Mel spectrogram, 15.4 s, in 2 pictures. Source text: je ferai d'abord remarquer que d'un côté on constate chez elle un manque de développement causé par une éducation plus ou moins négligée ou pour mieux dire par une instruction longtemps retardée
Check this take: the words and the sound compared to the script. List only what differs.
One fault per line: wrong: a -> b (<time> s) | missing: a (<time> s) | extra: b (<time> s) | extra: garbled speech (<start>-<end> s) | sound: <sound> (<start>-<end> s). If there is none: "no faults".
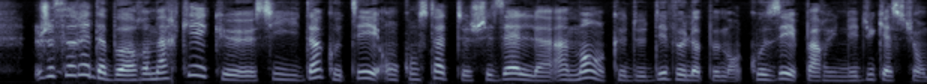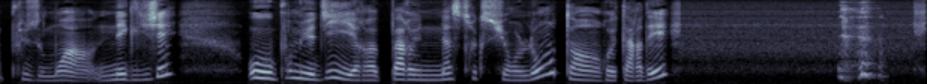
extra: si (2.1 s)
sound: laugh (14.7-15.2 s)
